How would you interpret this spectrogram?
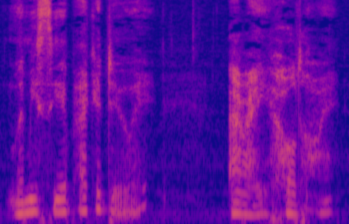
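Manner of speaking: a real hushed whisper. Real, not acted. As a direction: whisper so the phone won't pick it up. Host prepping phone quietly.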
